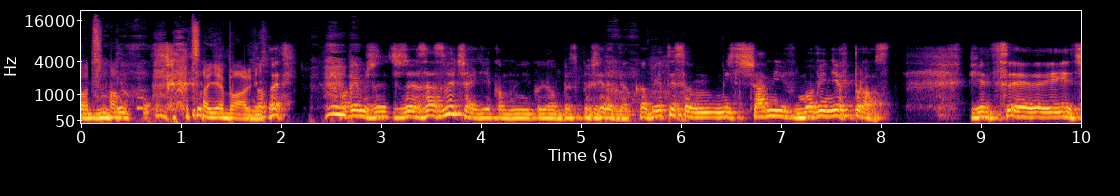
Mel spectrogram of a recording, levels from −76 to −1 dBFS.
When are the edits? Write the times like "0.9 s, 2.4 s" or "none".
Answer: none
